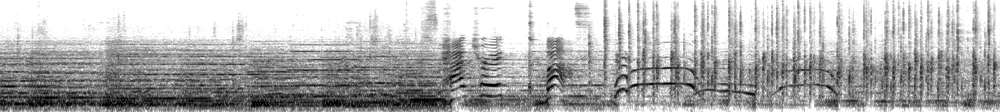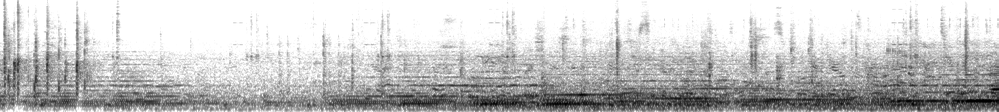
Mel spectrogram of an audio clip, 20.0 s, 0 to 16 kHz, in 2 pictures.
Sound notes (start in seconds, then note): 9.7 audience applauds; 14.7 soft music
